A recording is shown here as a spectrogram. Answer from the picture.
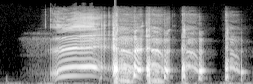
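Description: A drawn-out, wheezy intake of breath is followed by a string of four harsh coughs in quick succession, fairly loud, with no talking.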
